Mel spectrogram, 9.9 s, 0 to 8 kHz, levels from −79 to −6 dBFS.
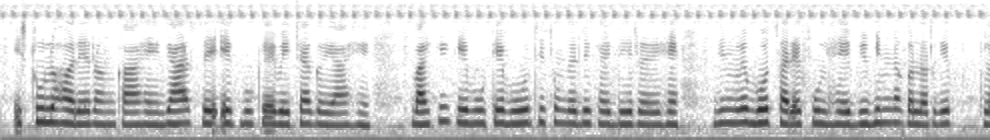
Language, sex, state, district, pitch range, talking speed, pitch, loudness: Hindi, female, Uttar Pradesh, Budaun, 230-255 Hz, 200 wpm, 245 Hz, -31 LUFS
